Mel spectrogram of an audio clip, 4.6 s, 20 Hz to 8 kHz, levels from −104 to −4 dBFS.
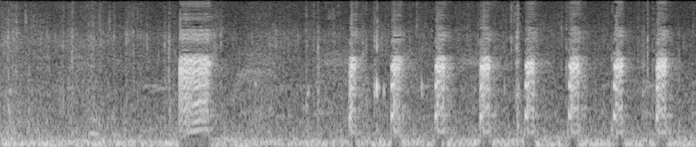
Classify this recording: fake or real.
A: real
